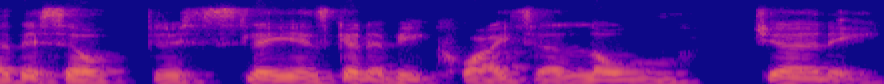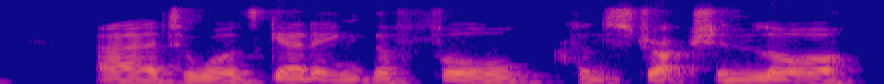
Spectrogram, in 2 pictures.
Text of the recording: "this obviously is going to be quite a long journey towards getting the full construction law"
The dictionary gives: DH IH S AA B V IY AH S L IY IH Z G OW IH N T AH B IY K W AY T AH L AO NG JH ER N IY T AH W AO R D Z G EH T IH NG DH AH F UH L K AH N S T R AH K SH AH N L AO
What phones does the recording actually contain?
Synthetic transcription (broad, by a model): DH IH S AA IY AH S L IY IH Z G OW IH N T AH B IY K W AY T AH L AO NG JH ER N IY T AH W AO D Z G EH T IH NG DH AH F UH L K AH N S T R AH K SH AH N L AO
